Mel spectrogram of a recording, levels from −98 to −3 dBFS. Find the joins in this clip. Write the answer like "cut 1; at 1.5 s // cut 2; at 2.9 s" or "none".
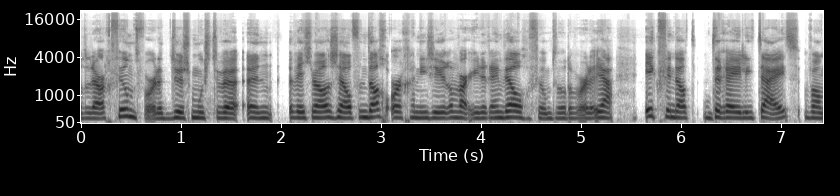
none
